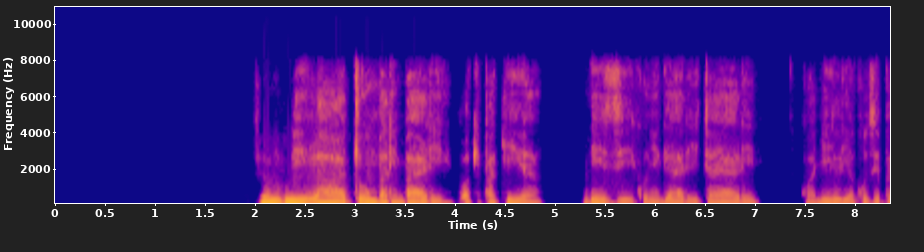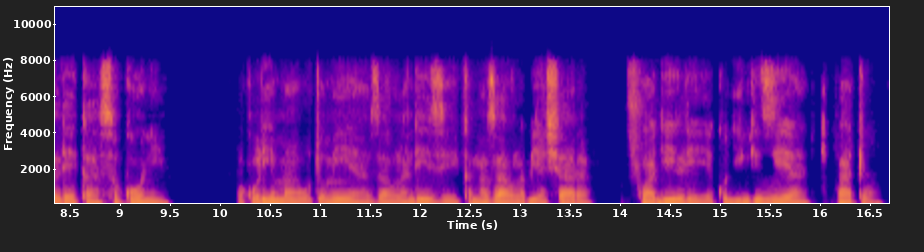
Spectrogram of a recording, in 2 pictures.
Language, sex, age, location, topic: Swahili, male, 25-35, Dar es Salaam, agriculture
